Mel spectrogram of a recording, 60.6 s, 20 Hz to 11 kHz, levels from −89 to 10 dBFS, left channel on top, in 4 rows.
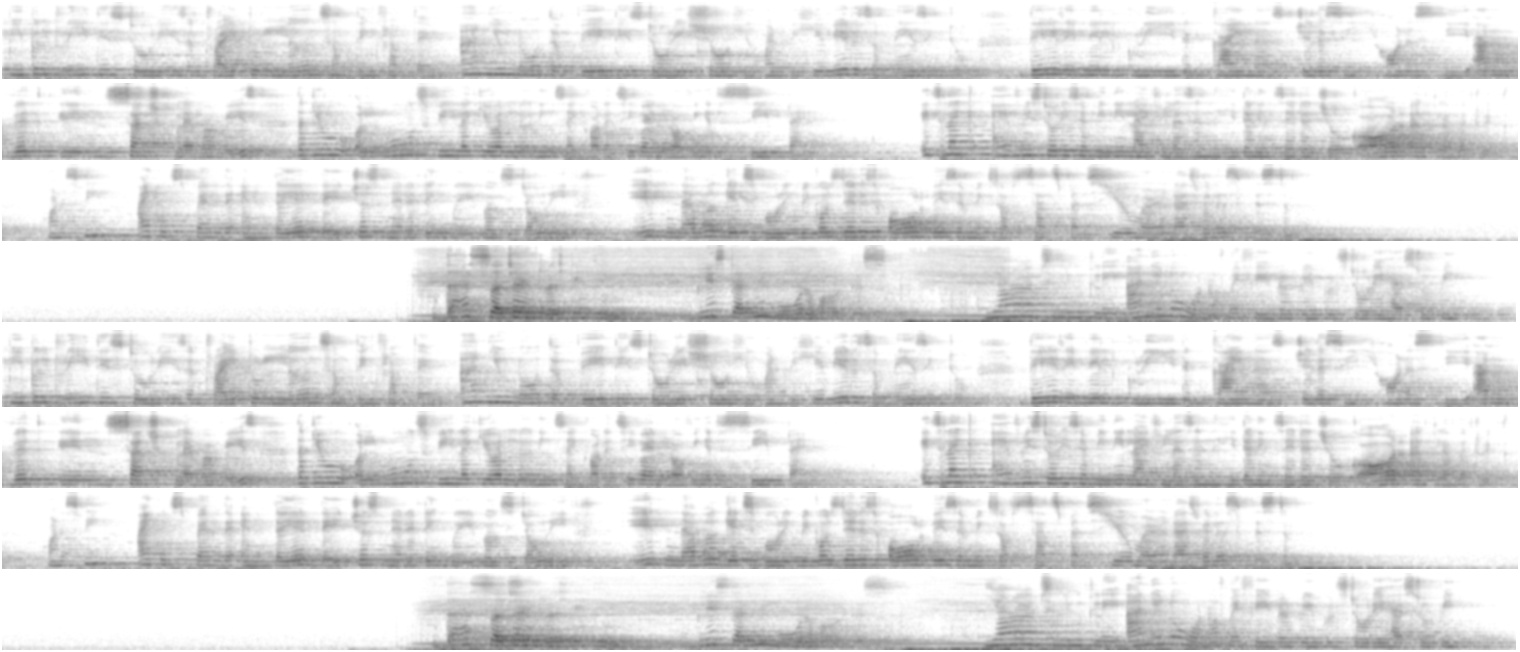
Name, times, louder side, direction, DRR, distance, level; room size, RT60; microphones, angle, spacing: voice 1, 0.0-23.2 24.3-30.0 30.8-31.3 31.7-36.2 36.6-43.2 49.8-50.4 52.3-52.6 54.4-54.5 55.3-60.0, right 1 dB, 20° right, 2 dB, 1.6 m, -39 dB
voice 2, 49.6-55.4, left 2 dB, 80° left, 7 dB, 1.0 m, -33 dB
23.5 x 8.1 x 6.0 m, 2.3 s
head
